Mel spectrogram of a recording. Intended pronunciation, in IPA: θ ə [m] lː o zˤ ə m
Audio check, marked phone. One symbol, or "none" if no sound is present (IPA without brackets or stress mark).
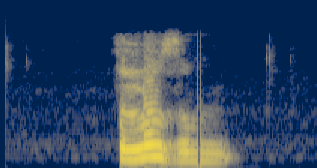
none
